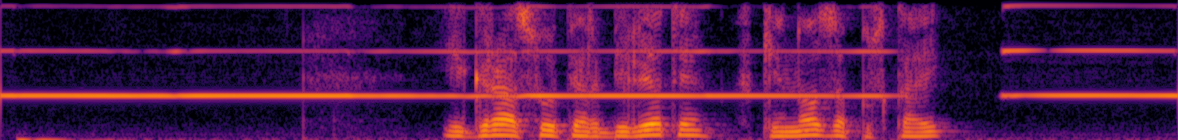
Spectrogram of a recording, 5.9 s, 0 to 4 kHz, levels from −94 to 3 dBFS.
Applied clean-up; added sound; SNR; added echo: none; Wind instrument, woodwind instrument; -1 dB; none.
